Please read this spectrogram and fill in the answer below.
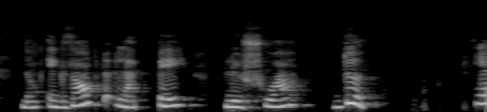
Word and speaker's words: choix: Un choix, ça va être dans la liste B. Bravo, parce qu'on ne prononce pas le X.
